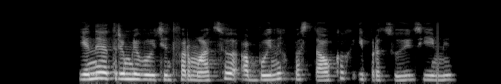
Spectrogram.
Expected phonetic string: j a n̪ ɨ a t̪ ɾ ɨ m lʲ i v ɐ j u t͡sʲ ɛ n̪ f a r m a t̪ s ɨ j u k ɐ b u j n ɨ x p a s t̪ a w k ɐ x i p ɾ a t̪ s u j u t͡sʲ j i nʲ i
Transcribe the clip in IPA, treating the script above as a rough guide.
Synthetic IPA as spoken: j a n̪ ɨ a t̪ ɾ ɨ m lʲ i v ɐ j u t͡sʲ i n̪ f a r m a t̪ s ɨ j u ʔ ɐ b u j n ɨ x p a s t̪ a w k ɐ x i p ɾ a t̪ s u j u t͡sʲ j i mʲ i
